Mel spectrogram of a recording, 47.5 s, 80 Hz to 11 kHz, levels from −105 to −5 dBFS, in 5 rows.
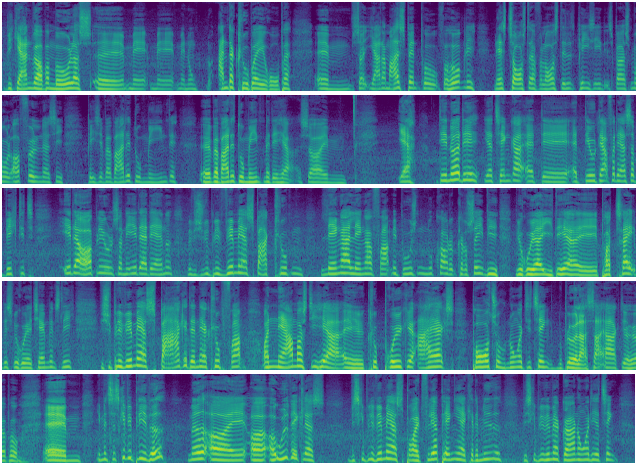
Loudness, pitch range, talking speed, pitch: -25 LUFS, 165-205 Hz, 235 wpm, 185 Hz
